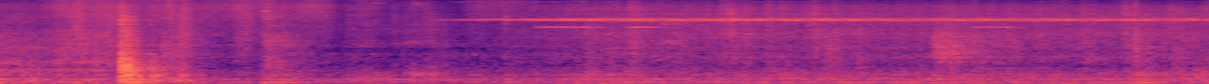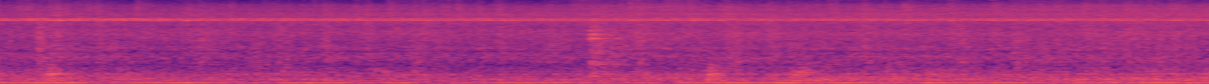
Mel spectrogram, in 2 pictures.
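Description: Otis traction lift doors closing with a thump about a second in, then the car travelling with a steady low hum and a steady high whine, with a couple of short high beeps soon after it sets off.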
